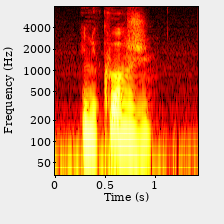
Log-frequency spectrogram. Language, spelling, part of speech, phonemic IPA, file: French, courge, noun, /kuʁʒ/, Fr-courge.ogg
- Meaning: marrow (UK; vegetable), vegetable marrow (UK), marrow squash (US)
